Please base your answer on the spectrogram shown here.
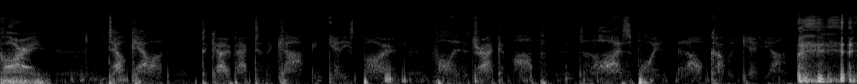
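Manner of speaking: quiet whispering. Retelling a phone call made close to the pigs: imitating own whisper. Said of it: "I'm there whispering in the phone".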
